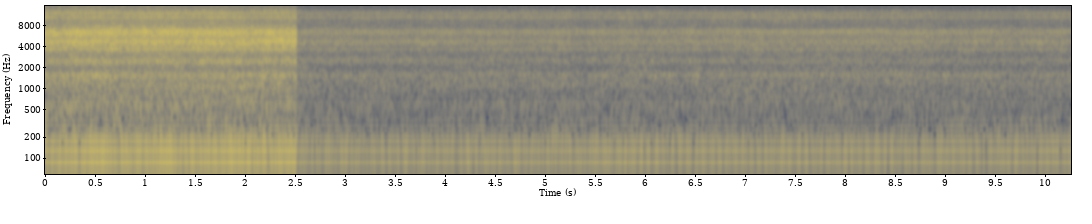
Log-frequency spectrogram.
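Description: Steady hum and hiss of running shop machinery. About two and a half seconds in the hissing part cuts off sharply, leaving a lower steady hum.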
